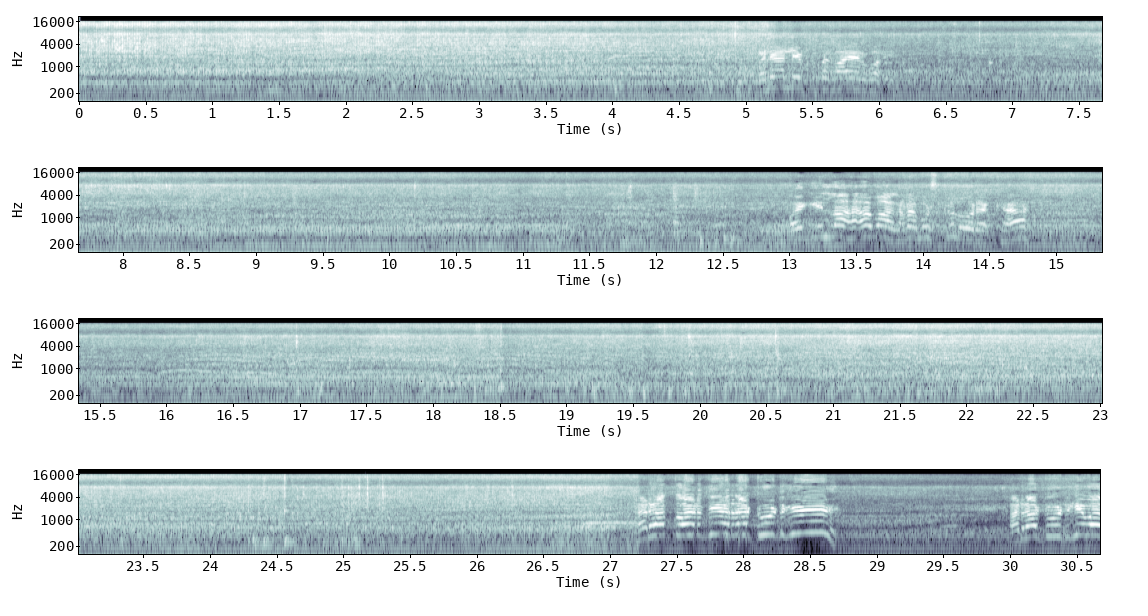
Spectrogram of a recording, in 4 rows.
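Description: Sonalika 750 tractor's diesel engine running steadily under heavy load, dragging a disc harrow through wet mud. Men's voices call out a few times over it.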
